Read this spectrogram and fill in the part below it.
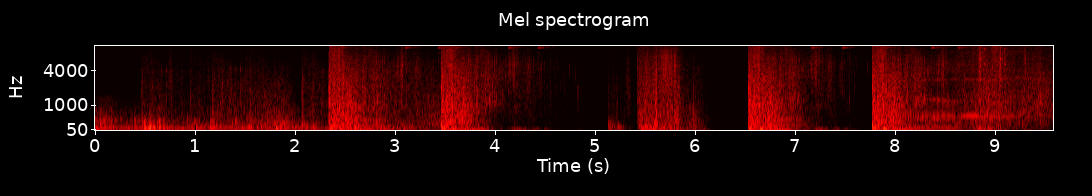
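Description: Gunshots in a Resident Evil game, loud separate blasts with sharp echoing tails and short silent gaps between them.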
